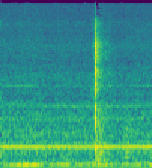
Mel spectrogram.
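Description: Quiet room tone with a faint steady hum. A single short click comes just past a second in.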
